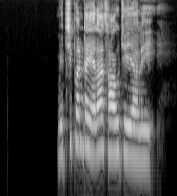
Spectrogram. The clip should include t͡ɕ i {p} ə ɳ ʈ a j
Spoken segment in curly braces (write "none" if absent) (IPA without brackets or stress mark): p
